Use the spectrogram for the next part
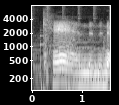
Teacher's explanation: Cuidado para não falar can, nasalizando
